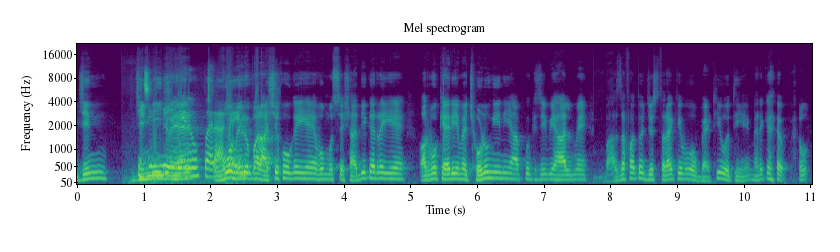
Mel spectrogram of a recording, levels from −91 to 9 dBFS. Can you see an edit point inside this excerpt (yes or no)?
yes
